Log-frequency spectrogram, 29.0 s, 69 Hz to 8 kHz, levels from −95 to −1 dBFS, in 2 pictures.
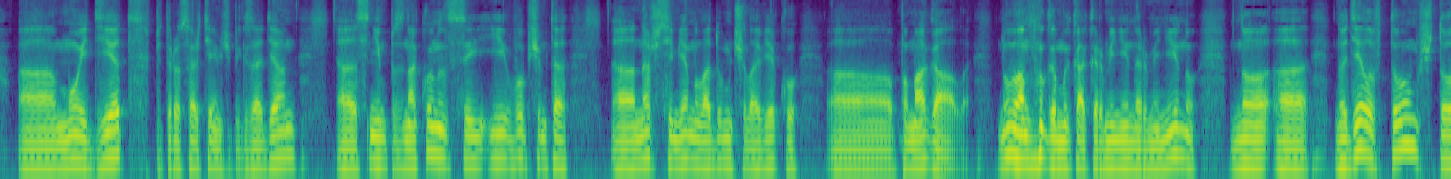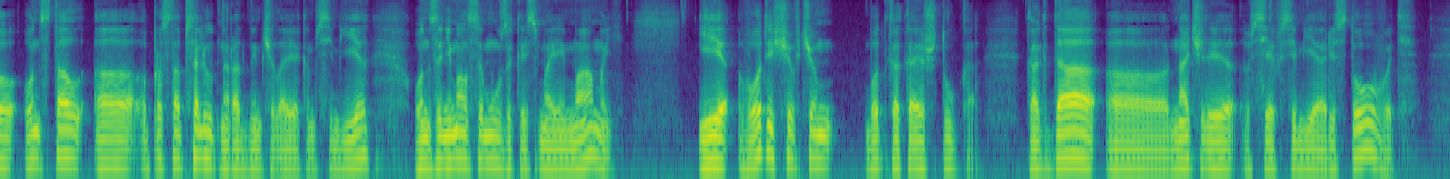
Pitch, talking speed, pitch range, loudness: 100 Hz, 130 wpm, 85-115 Hz, -19 LUFS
